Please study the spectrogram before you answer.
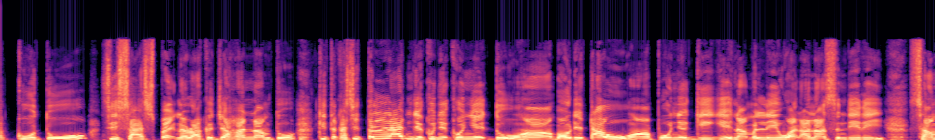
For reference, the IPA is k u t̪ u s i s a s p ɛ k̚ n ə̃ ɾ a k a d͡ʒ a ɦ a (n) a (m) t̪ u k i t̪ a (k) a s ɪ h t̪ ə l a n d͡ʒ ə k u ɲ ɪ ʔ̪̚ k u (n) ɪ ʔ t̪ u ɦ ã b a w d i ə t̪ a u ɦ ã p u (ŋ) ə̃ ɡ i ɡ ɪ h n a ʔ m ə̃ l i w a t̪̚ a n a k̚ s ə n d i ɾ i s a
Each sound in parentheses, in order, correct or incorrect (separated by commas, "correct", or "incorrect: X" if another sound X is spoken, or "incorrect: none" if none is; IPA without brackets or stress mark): correct, correct, correct, incorrect: ɲ, incorrect: ɲ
